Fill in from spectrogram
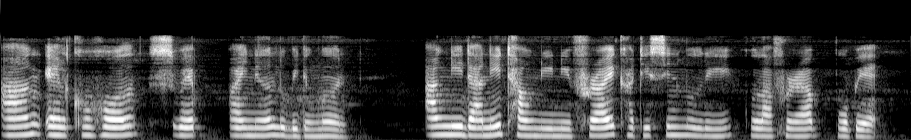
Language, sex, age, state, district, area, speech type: Bodo, female, 45-60, Assam, Chirang, rural, read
